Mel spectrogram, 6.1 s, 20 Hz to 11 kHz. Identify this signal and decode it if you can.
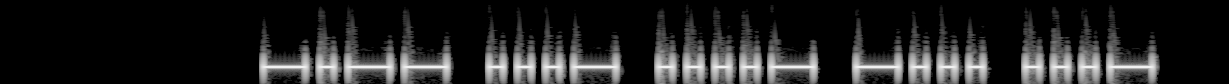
Morse code, heard as a keyed tone, about 17 wpm, 700 Hz. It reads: YV4BV
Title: DXCC-100 Call Signs - 5 Characters - Repeated 3x - 17wpm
